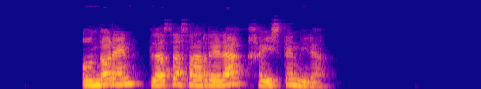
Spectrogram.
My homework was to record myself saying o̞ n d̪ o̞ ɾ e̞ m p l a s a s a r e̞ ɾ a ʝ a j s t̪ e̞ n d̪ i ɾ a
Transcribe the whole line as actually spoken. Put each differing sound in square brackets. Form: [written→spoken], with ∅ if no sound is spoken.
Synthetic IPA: o̞ n d̪ o̞ ɾ e̞ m p l a s a s a r e̞ ɾ a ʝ a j s t̪ e̞ n d̪ i ɾ a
